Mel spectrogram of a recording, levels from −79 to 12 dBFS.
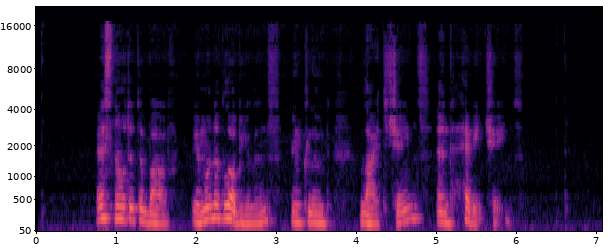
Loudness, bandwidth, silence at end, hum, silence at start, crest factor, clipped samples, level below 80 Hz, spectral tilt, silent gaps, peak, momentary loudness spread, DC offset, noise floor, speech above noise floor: -24 LUFS; 17 kHz; 1.15 s; none; 0.75 s; 18 dB; under 0.1%; -54 dBFS; -6.5 dB/octave; none; -8 dBFS; 14 LU; under 0.1%; -59 dBFS; 36 dB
